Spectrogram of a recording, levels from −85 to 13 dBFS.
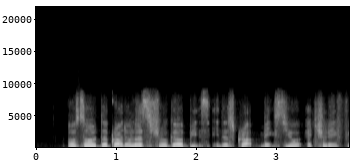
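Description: Speech carried over a call link, and you can hear two kinds of packet trouble. Around 0.51 to 0.56 s there's a short concealed packet loss. About 20 ms of audio never arrived in time, so the receiver stretched the preceding sound over the gap for roughly 27 ms before easing back into the real signal. It comes across as a quick smear or wobble, the kind of thing that can swallow a short consonant. Overlapping the end of that, from 0.54 to 0.56 s, and again from 1.96 to 2.02 s, you get a lost packet rebuilt from error correction. Instead of a gap, the decoder played the low-bitrate backup copy that Opus tucks into the following packet. So those stretches, 20 ms and then 40 ms (the second covering two lost packets), turn briefly rougher and noisier. The call path itself has its usual coding texture, with the top end rolling off around 8 kHz, which fits a codec running at about 24 kbps.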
